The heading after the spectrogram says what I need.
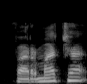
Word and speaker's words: farmacia: ¿Escucharon que ahora sí pronuncié chía y no cha? Farmacia no, es farmacia.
